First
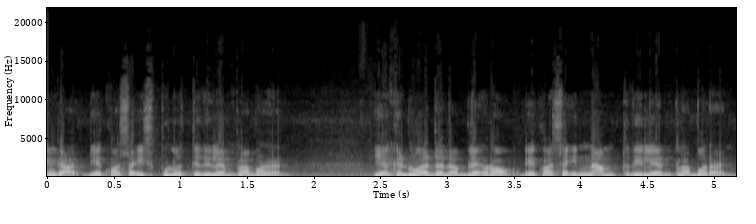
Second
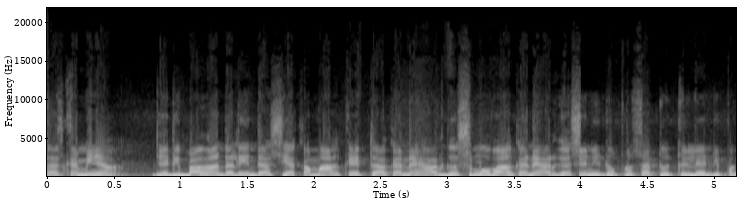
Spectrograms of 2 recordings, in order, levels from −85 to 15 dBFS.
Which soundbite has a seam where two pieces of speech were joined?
second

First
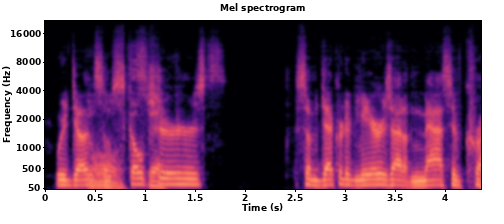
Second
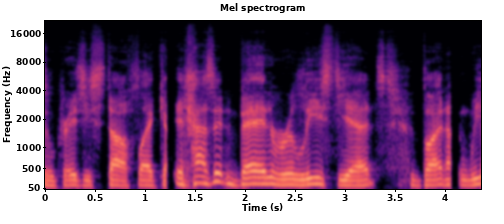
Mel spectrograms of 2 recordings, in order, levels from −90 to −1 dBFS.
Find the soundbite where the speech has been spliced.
second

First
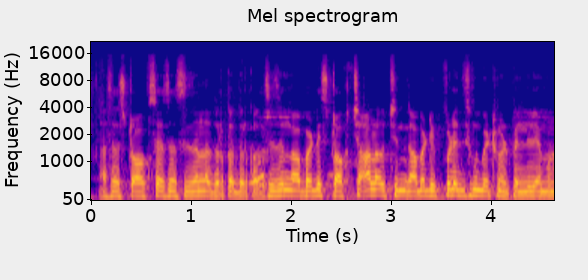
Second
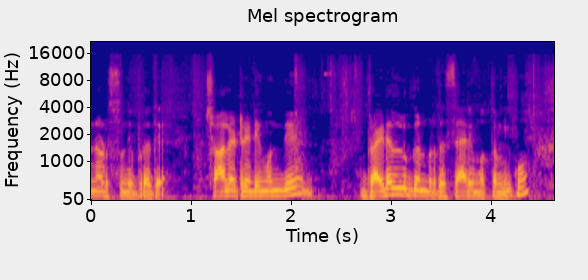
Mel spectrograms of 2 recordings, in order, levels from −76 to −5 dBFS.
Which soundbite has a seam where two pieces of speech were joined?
first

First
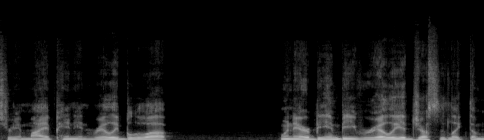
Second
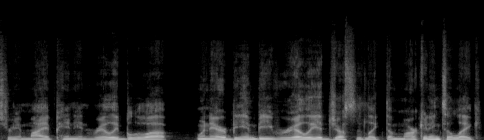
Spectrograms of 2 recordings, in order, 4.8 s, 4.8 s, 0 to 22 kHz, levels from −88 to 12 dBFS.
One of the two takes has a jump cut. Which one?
second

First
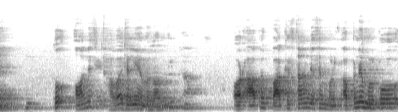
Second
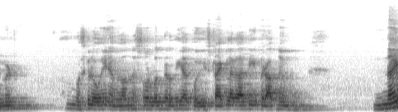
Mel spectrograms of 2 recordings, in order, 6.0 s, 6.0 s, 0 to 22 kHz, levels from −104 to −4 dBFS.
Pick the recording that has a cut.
first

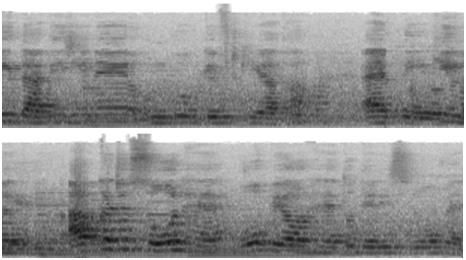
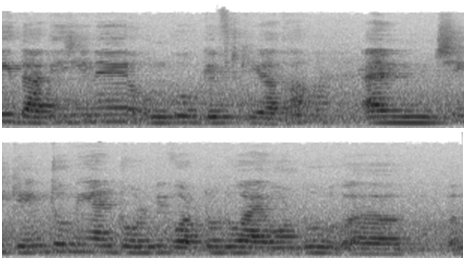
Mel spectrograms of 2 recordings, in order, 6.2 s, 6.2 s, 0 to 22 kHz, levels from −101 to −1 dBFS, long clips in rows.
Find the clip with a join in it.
first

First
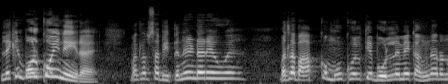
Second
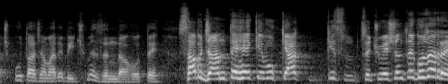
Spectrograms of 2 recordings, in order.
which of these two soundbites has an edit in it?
second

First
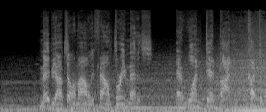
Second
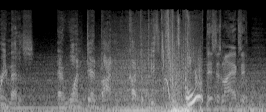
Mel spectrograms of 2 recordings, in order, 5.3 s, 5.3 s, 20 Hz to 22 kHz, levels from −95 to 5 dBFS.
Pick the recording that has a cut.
second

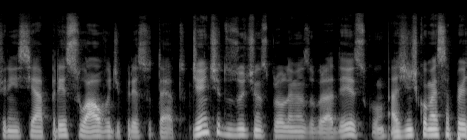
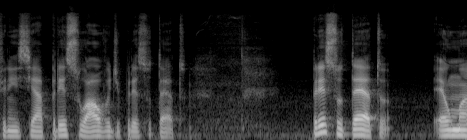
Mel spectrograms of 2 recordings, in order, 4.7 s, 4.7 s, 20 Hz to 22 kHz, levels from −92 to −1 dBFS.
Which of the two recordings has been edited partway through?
first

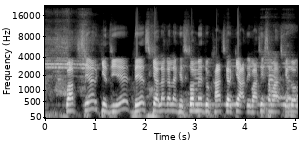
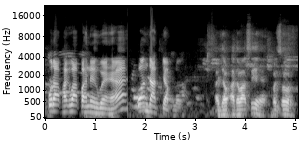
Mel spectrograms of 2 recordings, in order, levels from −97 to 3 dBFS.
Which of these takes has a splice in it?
second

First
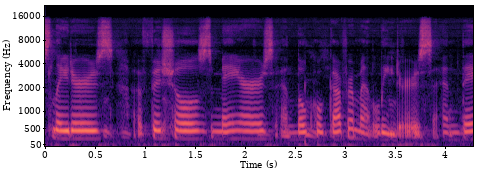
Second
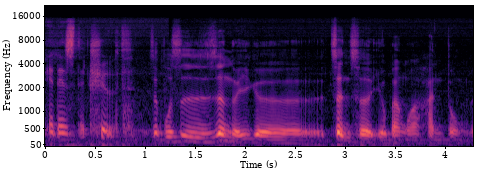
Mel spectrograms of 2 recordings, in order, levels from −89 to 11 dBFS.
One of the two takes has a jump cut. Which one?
second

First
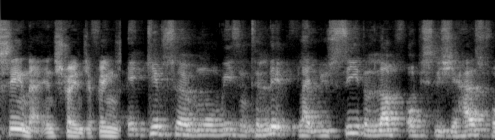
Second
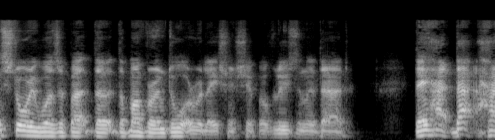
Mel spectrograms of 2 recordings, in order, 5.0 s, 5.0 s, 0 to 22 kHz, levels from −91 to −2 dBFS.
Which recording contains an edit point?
first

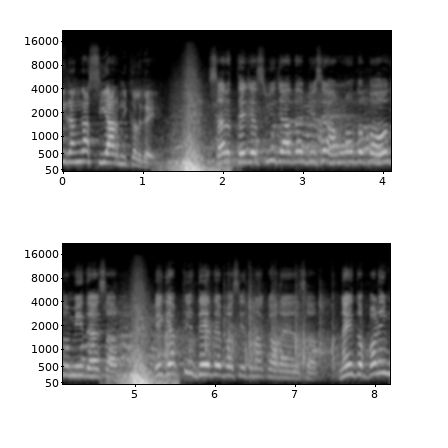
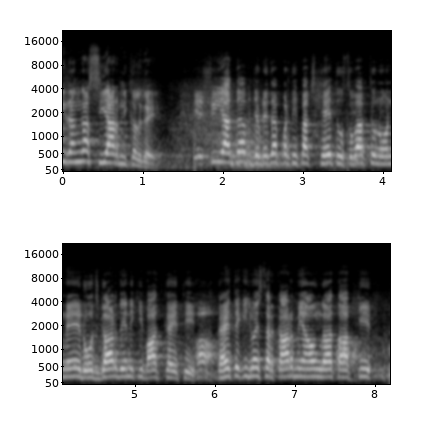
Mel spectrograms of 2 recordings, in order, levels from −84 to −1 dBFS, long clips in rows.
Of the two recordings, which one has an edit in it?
first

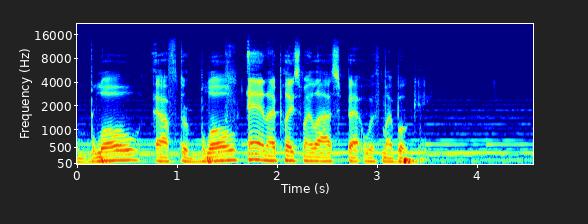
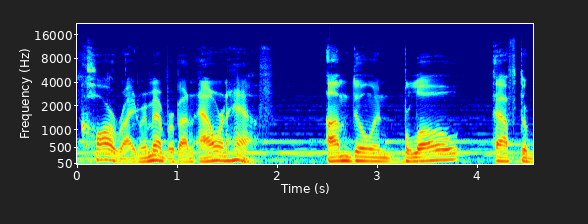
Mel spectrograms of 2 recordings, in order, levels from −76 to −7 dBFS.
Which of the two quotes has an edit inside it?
first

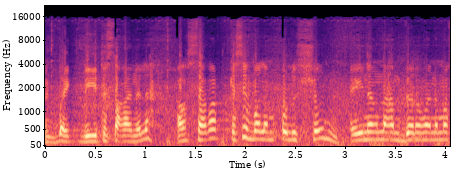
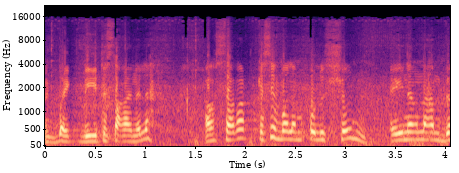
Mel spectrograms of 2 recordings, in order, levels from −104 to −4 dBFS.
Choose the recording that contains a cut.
first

